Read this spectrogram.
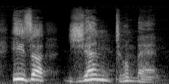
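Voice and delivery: low, put-on British accent. Shown as a demonstration. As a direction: model a mock-British gentleman for the crowd. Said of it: "say it like I said it".

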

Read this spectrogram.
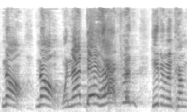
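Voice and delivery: loud, high sudden preaching; preaching outburst. Acted. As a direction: flare up at the congregation. Preacher flares up mid-point.

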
